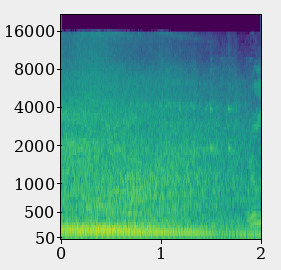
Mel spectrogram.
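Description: A motor vehicle passing close by on the road. Its engine and tyre noise swells about half a second in, then fades with a slight drop in pitch.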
